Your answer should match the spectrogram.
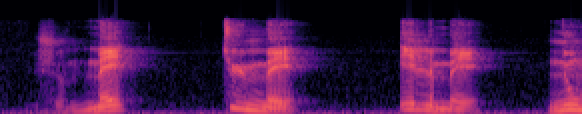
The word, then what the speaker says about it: mets: Notarán que aquí hay una T entre paréntesis. ¿Por qué la escribí? La escribí porque la tendrán que escribir tarde o temprano. Porque la puse entre paréntesis, porque no la van a pronunciar.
